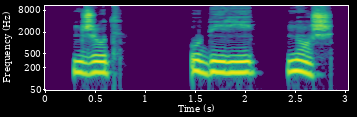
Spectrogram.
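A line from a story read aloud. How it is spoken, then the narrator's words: Calm. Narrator (Russian): спокойно произнесла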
